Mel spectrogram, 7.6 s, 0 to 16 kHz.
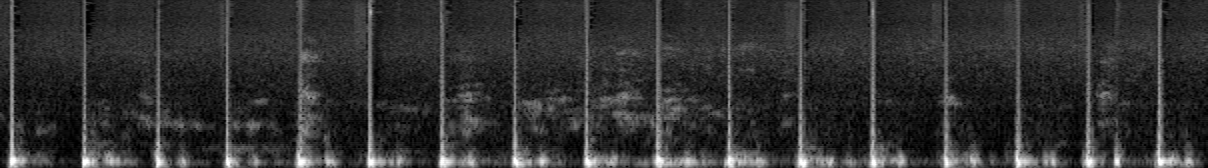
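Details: Rapid, forceful heartbeat through a stethoscope after drinking lots of coffee: loud, fast, regular thumps about 130 beats a minute; caffeine-related thumping heart.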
